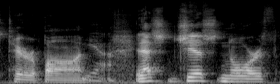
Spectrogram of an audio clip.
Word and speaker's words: Terrebonne: We also went to a little town called Terrebonne. That's how we were told to pronounce. We all kept saying Terrebonne. Yeah, but we were saying Terrebonne. One of the we were locals told- said it was Terrebonne.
